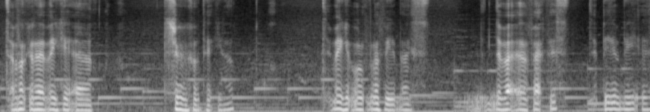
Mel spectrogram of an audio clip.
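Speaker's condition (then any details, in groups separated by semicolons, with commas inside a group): Duchenne muscular dystrophy; genetic, progressive muscle weakness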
